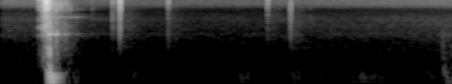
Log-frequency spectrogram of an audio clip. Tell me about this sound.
Sound effects > Objects / House appliances
Zippo lighter ignite
A zippo lighter being ignited
ignite, lighter, Zippo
